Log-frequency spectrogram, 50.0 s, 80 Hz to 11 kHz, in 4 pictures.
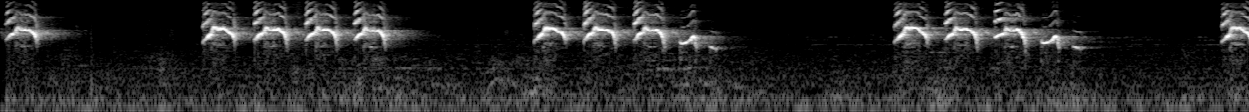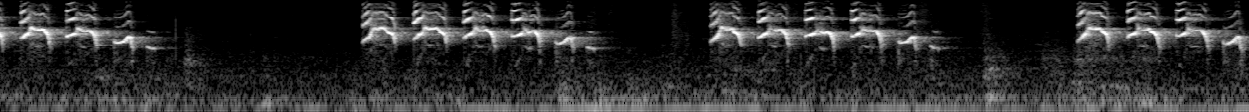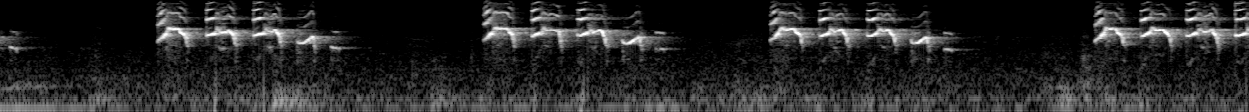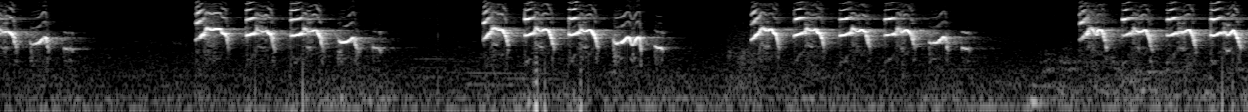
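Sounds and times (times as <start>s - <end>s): parrot chirping: 0.0s - 0.9s, 2.0s - 4.3s, 5.3s - 7.4s, 8.9s - 11.1s, 12.1s - 14.2s, 16.1s - 18.7s, 19.6s - 22.1s, 23.2s - 25.4s, 26.5s - 28.7s, 29.8s - 31.9s, 32.7s - 34.8s, 35.9s - 38.5s, 39.4s - 41.6s, 42.3s - 47.4s, 48.2s - 49.9s.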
